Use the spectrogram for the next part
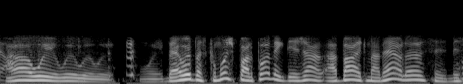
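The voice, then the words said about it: Mixed southern French and Québécois accent. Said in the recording (French): “tu as vraiment l'accent de là-bas, hein? ... T'as à moitié accent de l'accent que tu avais avant, du sud de la France, et puis ... maintenant l'accent canadien. ... Québécois, quoi.”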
